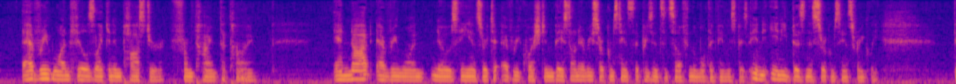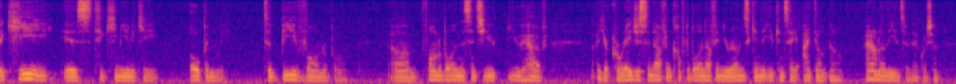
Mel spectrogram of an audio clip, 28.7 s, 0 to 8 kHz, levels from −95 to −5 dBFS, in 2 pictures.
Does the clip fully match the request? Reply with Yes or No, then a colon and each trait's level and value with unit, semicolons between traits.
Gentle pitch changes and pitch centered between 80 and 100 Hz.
Yes: narrow, 2.0 semitones; very low, 95 Hz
